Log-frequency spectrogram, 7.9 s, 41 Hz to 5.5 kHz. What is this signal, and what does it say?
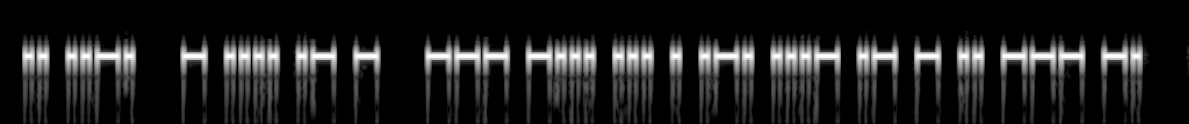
Morse code, heard as a keyed tone, about 25 wpm, 600 Hz. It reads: IF THAT OBSERVATION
